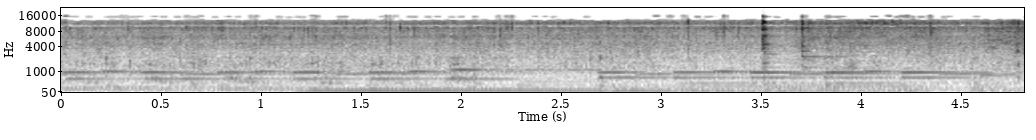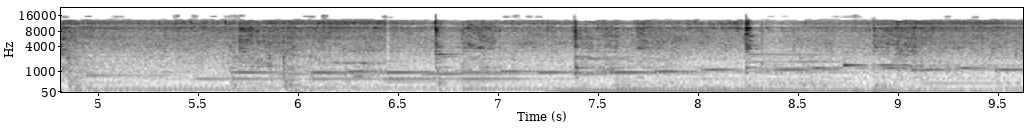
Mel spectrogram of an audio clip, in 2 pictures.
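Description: Food sizzling as it is stir-fried in a hot pan, with the spatula knocking against the pan now and then.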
